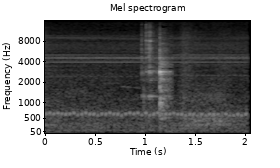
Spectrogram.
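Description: Quiet room tone with a faint steady hum, and one short click about a second in.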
